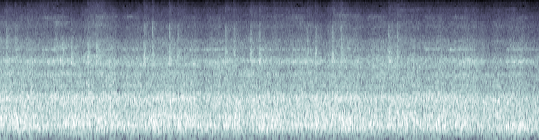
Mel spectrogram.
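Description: Train wheels squeal and click on the rails.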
